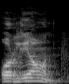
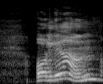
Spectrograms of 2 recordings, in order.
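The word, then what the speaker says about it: Orléans: about the Cathedral of oron oron or oron how I think the S is not pronounced as a friend of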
